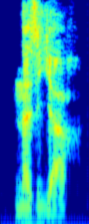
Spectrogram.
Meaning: nasal (accent)
- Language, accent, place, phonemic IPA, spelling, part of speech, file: French, France, Lyon, /na.zi.jaʁ/, nasillard, adjective, LL-Q150 (fra)-nasillard.wav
